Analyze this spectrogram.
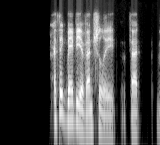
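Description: A second man speaks calmly over an online call.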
